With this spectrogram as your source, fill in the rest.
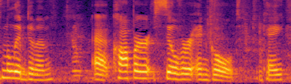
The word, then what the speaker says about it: molybdenum: these chromium molybdenum or as you learn to spell it Molly B denim that's actually pronounced molybdenum copper silver and gold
